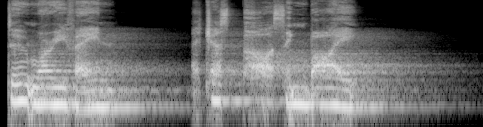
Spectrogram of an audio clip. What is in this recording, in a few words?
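Child Female; Warframe; Duviri; Sword Girl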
